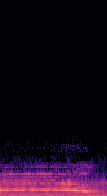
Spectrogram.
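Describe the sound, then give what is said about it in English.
A single drawn-out, high-pitched scream holds steady for about two seconds, then slides downward in pitch as it fades. It is a thin, wailing cry with no talking over it. “What was that? Sounded like a scream.”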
